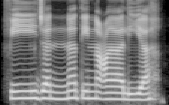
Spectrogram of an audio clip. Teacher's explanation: इसमें नून मुशद्द है तो गुना करेंगे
